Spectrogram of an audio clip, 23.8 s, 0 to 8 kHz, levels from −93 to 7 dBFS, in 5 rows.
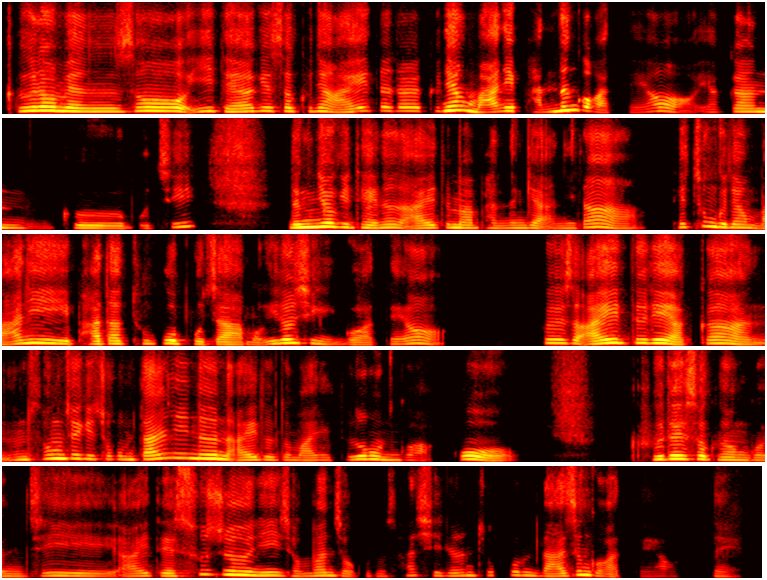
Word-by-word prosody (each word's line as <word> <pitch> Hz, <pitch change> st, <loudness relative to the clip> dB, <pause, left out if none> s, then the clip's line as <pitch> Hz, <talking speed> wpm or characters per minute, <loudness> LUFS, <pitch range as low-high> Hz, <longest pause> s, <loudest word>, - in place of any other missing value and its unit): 그러면서 245 Hz, -1 st, +4 dB
이 235 Hz, +3 st, -5 dB
대학에서 235 Hz, +3 st, -2 dB
그냥 230 Hz, -3 st, -4 dB
아이들을 255 Hz, +5 st, -3 dB
그냥 275 Hz, +2 st, +4 dB
많이 250 Hz, +3 st, +1 dB
받는 245 Hz, -, +3 dB
것 260 Hz, -, +2 dB
같아요. 200 Hz, +9 st, -8 dB
약간 200 Hz, +1 st, -6 dB, 0.2 s
그 175 Hz, -3 st, -5 dB
뭐지? 240 Hz, -, -10 dB, 0.6 s
능력이 240 Hz, +2 st, +8 dB
되는 205 Hz, +1 st, -2 dB
아이들만 190 Hz, +2 st, -3 dB
받는 180 Hz, 0 st, -11 dB
게 180 Hz, -, -6 dB
아니라 170 Hz, +3 st, -6 dB, 0.2 s
대충 260 Hz, +5 st, -2 dB
그냥 220 Hz, -4 st, -1 dB
많이 220 Hz, +5 st, +2 dB
받아두고 205 Hz, +3 st, -1 dB
보자 165 Hz, -5 st, -5 dB
뭐 155 Hz, -, -14 dB
이런 245 Hz, +6 st, +4 dB
식인 215 Hz, -9 st, -9 dB
것 155 Hz, -, -12 dB
같아요. 185 Hz, +8 st, -8 dB, 0.6 s
그래서 245 Hz, -3 st, -1 dB
아이들이 245 Hz, +3 st, +5 dB
약간 205 Hz, 0 st, -1 dB
음 205 Hz, -, -5 dB
성적이 275 Hz, +2 st, +2 dB
쪼끔 230 Hz, -2 st, -8 dB
딸리는 280 Hz, +2 st, +3 dB
아이들도 190 Hz, +1 st, -6 dB
많이 170 Hz, +1 st, -12 dB
들어오는 220 Hz, -3 st, -2 dB
것 180 Hz, 0 st, -17 dB
같고 170 Hz, +1 st, +1 dB, 0.7 s
그래서 235 Hz, +2 st, +3 dB
그런 190 Hz, -3 st, -6 dB
건지 175 Hz, +2 st, -10 dB
아이들의 185 Hz, +1 st, -8 dB
수준이 250 Hz, -1 st, 0 dB
전반적으로 180 Hz, -2 st, -10 dB
사실은 210 Hz, -1 st, -12 dB
쪼끔 225 Hz, +1 st, -12 dB
낮은 180 Hz, +9 st, -2 dB
것 -, -, -10 dB
같아요. 165 Hz, +1 st, -19 dB, 0.2 s
네. 155 Hz, -3 st, -23 dB
215 Hz, 320 characters per minute, -24 LUFS, 180-245 Hz, 0.7 s, 능력이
